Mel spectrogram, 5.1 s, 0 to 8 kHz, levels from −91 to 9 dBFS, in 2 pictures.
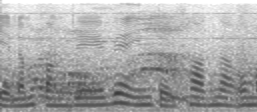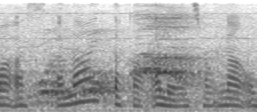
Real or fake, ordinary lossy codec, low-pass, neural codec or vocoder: real; none; 7.2 kHz; none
